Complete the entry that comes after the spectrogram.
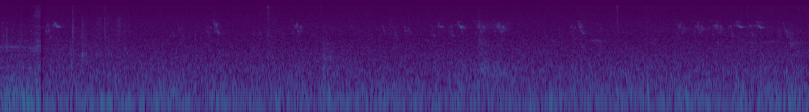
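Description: Faint, high bird chirps, some single and some in short quick runs, over a low steady background noise.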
